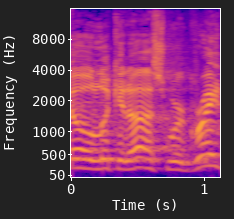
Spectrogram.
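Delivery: ordinary talk, nothing marked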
